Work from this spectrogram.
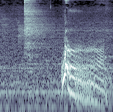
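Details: Pomeranian puppy giving a single sharp bark that slides down into a wavering, whiny tail lasting under a second, after a brief burst of rustling; a person speaking Korean is heard around it.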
